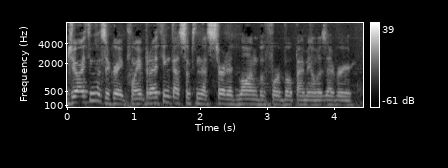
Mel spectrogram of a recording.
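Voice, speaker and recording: With an American accent, a man talks at a very fast pace in a medium pitch over noticeable background noise. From central Utah, US. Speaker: opinion writer. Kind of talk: interview.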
